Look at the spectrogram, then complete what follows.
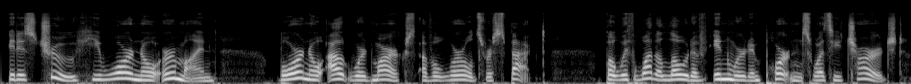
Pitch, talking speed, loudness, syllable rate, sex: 210 Hz, 170 wpm, -16 LUFS, 4.6 syllables/s, female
